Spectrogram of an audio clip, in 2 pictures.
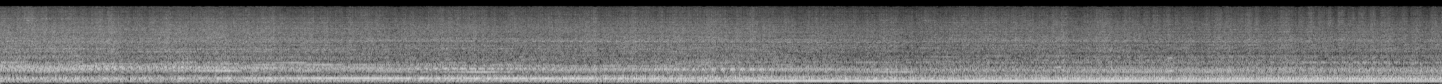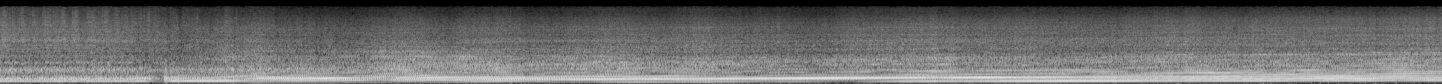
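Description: MG Midget race car's four-cylinder engine running under load on a rolling-road dynamometer. The revs sag slowly for the first half, there is a brief break about halfway, and then the revs climb steadily for the rest.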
